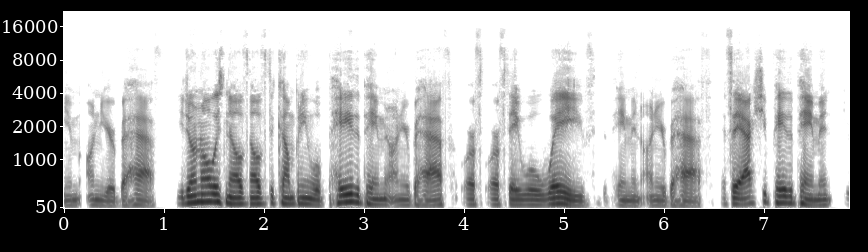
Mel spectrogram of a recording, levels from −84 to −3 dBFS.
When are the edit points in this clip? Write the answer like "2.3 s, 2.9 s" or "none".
1.0 s, 1.9 s, 4.2 s, 6.5 s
